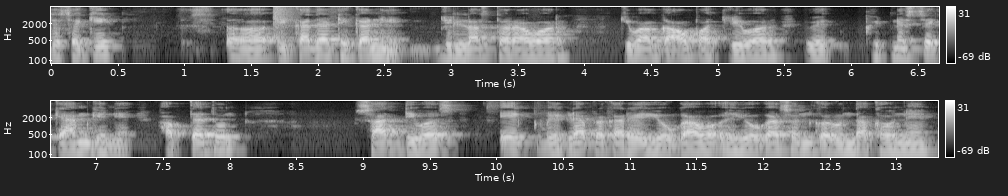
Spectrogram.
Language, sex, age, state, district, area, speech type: Marathi, male, 18-30, Maharashtra, Wardha, urban, spontaneous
